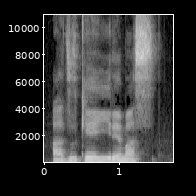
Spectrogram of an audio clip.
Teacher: Tem o e e o i lá no meio, mas a gente não vai prolongar o e. A gente vai separar o e e o i.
